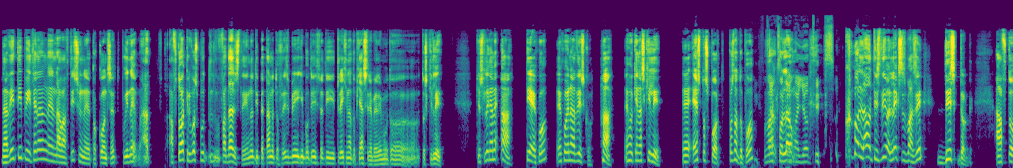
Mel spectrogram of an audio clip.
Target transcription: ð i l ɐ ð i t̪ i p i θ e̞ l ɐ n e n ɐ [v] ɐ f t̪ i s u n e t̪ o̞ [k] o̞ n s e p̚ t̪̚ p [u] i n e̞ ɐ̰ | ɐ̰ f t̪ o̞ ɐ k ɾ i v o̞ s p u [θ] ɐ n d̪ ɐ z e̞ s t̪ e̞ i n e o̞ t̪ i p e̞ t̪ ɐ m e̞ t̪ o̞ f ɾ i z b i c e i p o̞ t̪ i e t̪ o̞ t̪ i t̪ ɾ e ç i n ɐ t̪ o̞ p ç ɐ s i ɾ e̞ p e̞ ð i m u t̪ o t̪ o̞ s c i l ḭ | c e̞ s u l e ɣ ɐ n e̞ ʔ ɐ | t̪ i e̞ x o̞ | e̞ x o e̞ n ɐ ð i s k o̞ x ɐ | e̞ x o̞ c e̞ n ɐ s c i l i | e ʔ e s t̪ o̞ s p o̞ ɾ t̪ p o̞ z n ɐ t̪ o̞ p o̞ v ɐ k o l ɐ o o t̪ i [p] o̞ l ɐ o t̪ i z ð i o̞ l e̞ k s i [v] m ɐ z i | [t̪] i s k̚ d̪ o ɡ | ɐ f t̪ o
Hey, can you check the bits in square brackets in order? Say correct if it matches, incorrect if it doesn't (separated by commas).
correct, correct, correct, incorrect, incorrect, incorrect, incorrect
